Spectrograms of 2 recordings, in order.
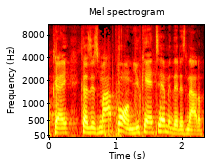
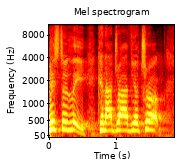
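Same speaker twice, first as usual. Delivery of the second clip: higher-pitched student's request; lightly acted student voice, raised pitch; student asking; 6 semitones higher than usual. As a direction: ask like a pupil pleading with the teacher. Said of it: "And I say".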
